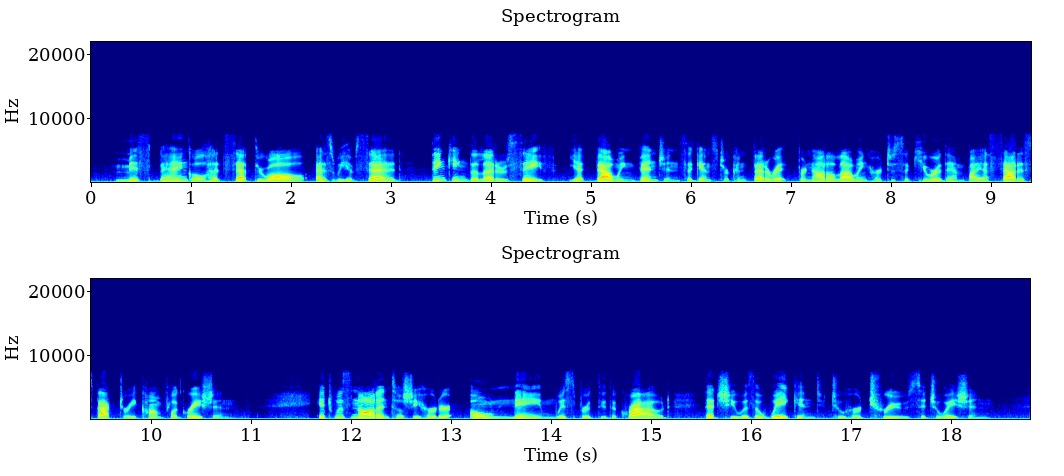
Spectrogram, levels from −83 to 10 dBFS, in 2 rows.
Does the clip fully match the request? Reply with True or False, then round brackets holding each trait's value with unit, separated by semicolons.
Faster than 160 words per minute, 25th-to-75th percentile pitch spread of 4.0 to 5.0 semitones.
True (170 wpm; 4.4 semitones)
